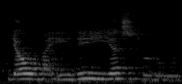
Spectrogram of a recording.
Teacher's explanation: idgham bihuna ini cara membacanya masuk dengan mendengung, hurufnya ada 4 yaitu ya, mim, nun, wawu.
